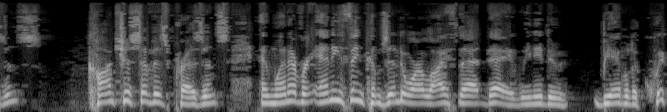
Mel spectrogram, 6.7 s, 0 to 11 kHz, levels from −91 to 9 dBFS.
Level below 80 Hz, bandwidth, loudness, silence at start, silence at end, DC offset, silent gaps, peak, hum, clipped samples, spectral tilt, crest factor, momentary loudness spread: -54 dBFS; 10.5 kHz; -23 LUFS; 0 s; 0 s; under 0.1%; none; -8 dBFS; none; under 0.1%; -5.5 dB/octave; 16 dB; 10 LU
